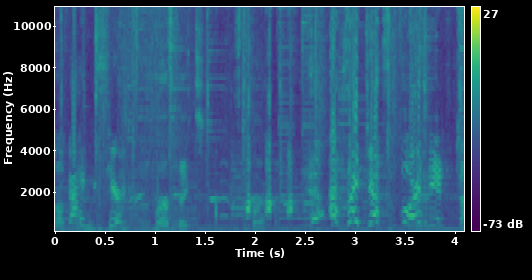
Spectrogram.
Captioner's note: laughing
